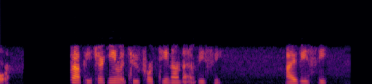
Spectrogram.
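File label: Raleigh Police Northeast District Dispatch, p25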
